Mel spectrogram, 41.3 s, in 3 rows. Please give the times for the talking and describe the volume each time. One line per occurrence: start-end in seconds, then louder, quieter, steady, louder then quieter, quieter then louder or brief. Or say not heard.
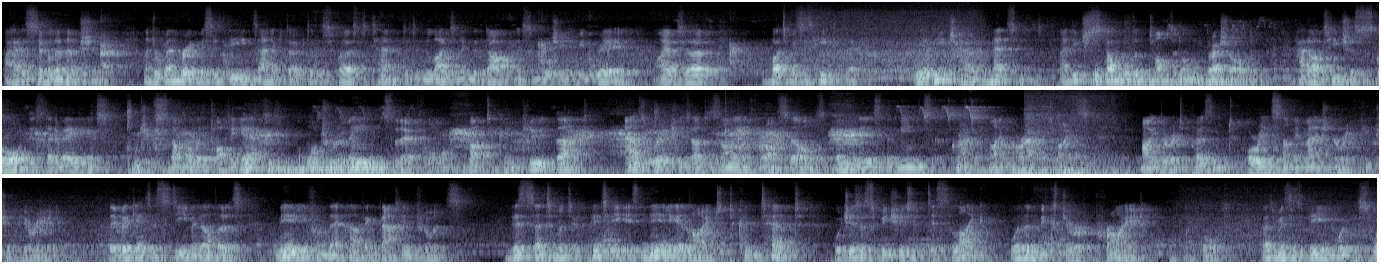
0.0-41.2 steady.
